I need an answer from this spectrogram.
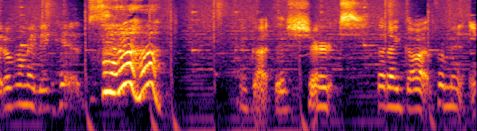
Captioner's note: laughs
